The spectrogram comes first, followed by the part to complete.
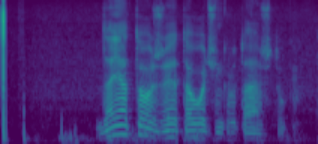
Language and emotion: Russian, neutral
